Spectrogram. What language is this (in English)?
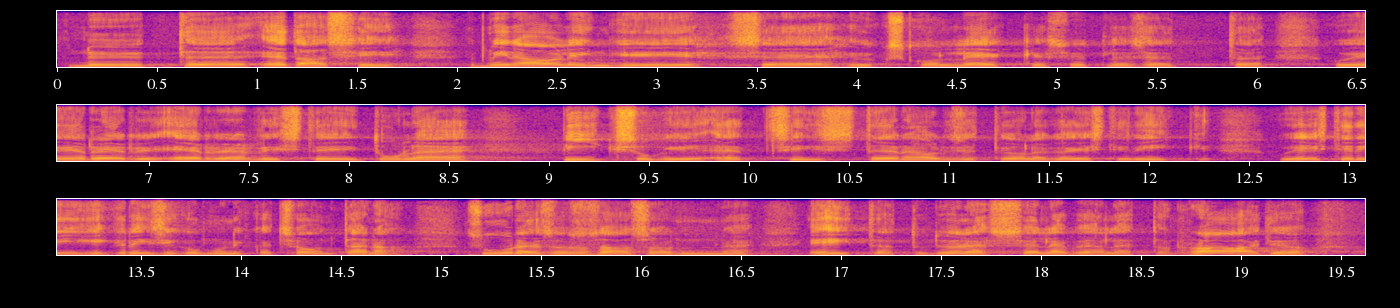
Estonian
